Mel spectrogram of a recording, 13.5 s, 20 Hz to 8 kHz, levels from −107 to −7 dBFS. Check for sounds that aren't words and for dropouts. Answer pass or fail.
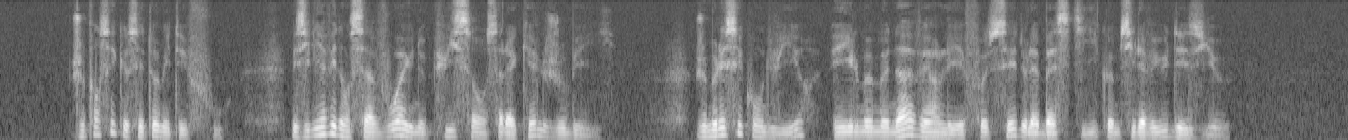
pass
